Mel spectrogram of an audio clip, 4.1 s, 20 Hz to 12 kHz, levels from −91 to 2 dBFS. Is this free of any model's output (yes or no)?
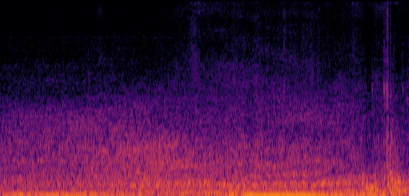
no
